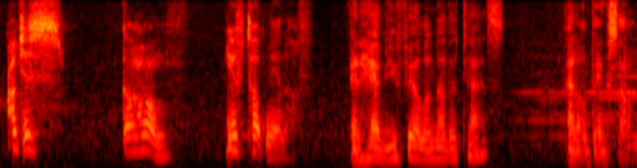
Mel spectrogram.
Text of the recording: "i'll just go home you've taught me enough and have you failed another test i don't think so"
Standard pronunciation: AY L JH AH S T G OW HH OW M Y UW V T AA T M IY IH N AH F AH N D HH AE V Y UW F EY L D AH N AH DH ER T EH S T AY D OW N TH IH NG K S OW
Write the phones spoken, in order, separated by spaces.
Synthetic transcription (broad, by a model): AY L JH AH S G OW HH OW M Y UW V T AA T M IY IH N AH F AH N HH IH V Y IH F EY L AH N AH DH ER T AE S AY D OW N TH IH NG K S OW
